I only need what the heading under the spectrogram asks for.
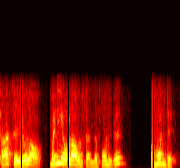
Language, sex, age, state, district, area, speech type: Tamil, male, 18-30, Tamil Nadu, Tiruvannamalai, rural, conversation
